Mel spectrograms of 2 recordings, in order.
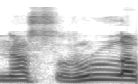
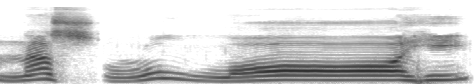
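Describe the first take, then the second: First: The word ends on the h sound, no vowel. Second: The word ends with a short i vowel. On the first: The speaker calls it wrong. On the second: The speaker calls it right.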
